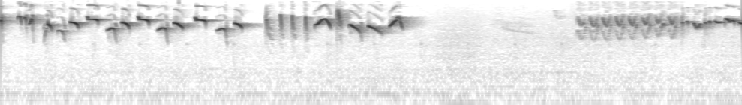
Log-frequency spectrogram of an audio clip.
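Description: Oriental white-eye singing high, twittering phrases of quick sweet chirps, a pause of about two seconds, then a rapid buzzy trill. No other sounds.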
